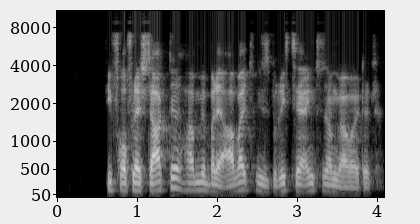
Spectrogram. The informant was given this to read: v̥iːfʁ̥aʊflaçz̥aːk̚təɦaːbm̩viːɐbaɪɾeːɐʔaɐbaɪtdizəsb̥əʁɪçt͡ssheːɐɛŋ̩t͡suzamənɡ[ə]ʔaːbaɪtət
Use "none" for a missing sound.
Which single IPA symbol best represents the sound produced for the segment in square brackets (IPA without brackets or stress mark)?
ə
